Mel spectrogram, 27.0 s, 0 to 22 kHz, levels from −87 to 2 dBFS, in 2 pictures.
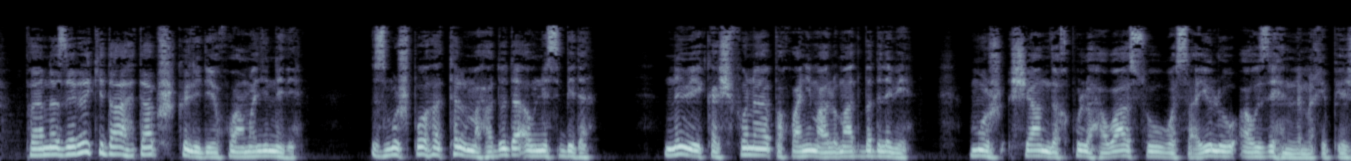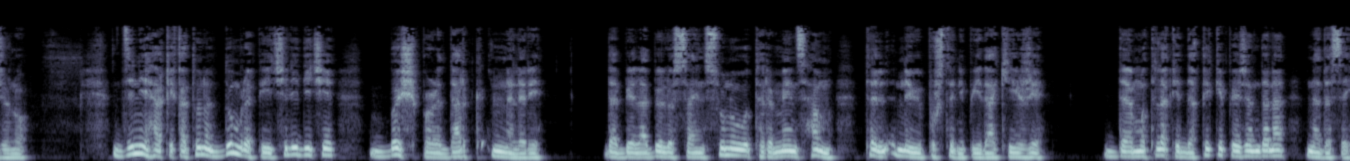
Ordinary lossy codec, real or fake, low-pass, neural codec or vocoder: MP3, 48 kbps; real; 19.8 kHz; none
